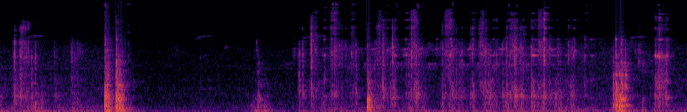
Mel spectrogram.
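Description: Nuts on both sides of a step-through suspension seat post clamp being loosened with a ratchet, giving clicking ratchet bursts and metallic turning sounds at close range, with a few louder knocks between.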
